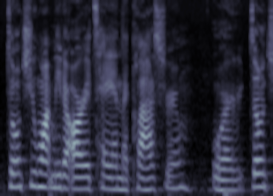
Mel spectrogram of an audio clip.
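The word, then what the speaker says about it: arete: there with pronunciation guides, we use a British pronunciation, so we're not pronouncing it the way that some of you may research it. But we say Areta, and there's no equivalent word in the English language.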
